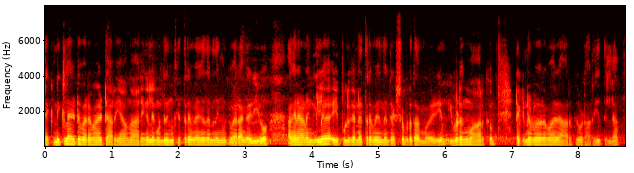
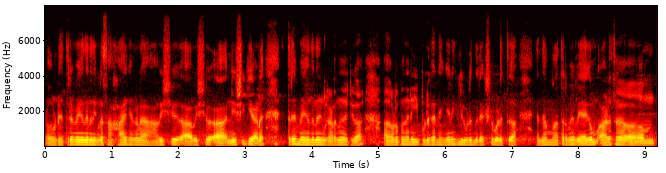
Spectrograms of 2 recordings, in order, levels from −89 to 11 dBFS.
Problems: background sounds at intervals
